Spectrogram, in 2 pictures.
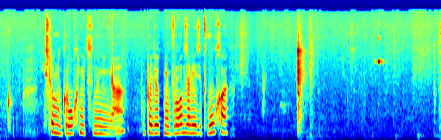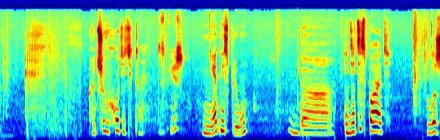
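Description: A young woman speaks softly and emotionally nearby.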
